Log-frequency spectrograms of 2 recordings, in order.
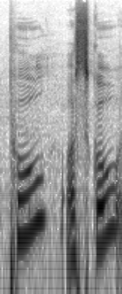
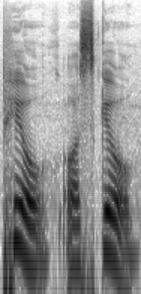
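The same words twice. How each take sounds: First: "pool" and "school" with a plain oo, slow; Queensland pool, school. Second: "pool" and "school" slowly, oo turned to pee-ool; New South Wales vowels. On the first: Guest showing own state's vowels, oo in "pool" and "school". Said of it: "like, we say". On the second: Guest showing the other state's vowels, "pool" as pyool, "school" as skyool. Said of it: "and they'll say". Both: Shown as a demonstration.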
